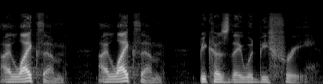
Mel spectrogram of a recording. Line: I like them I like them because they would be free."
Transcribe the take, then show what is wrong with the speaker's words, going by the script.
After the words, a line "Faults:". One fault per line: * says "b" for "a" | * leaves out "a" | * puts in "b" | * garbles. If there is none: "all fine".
I like them I like them because they would be free."
Faults:
all fine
